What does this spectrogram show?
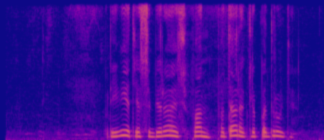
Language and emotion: Russian, positive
